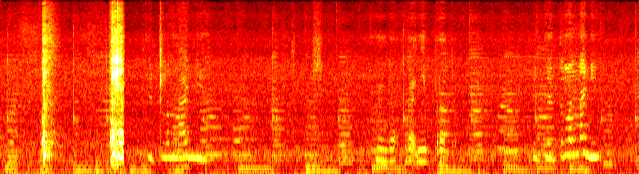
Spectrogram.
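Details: Two sharp, explosive coughs over background music from a cat sick with flu, also sneezing and with a runny nose; its sibling cats are sick too: cough.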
